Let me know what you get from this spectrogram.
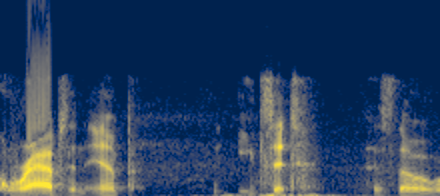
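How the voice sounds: Reading in a natural voice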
